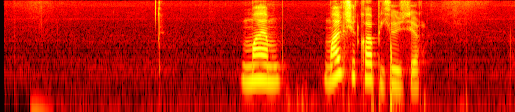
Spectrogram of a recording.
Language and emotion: Russian, neutral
